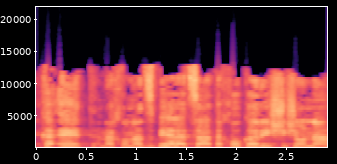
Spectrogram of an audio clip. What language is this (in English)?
Hebrew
